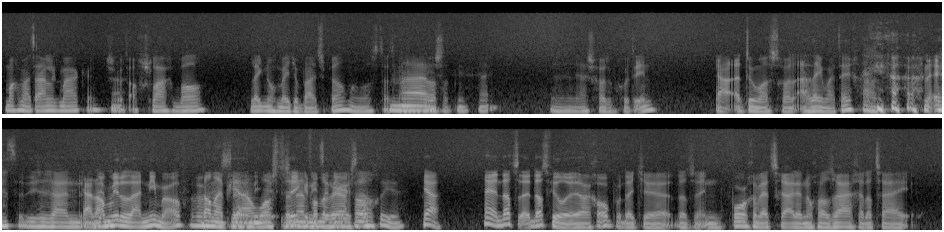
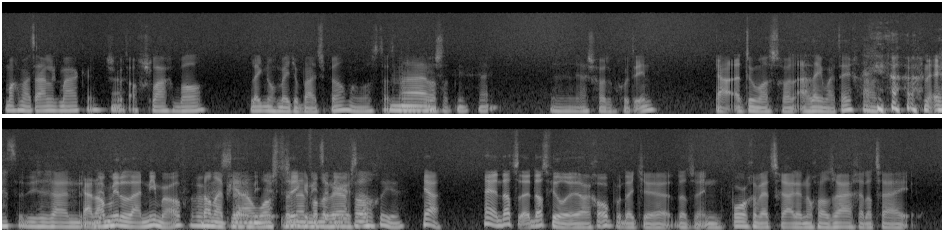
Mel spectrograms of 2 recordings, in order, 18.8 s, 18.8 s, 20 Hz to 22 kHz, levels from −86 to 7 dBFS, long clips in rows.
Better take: neither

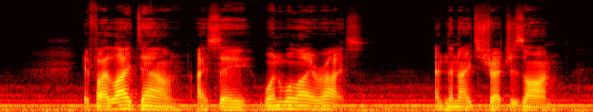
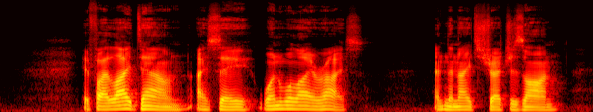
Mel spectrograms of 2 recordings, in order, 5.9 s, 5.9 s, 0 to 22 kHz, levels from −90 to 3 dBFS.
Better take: second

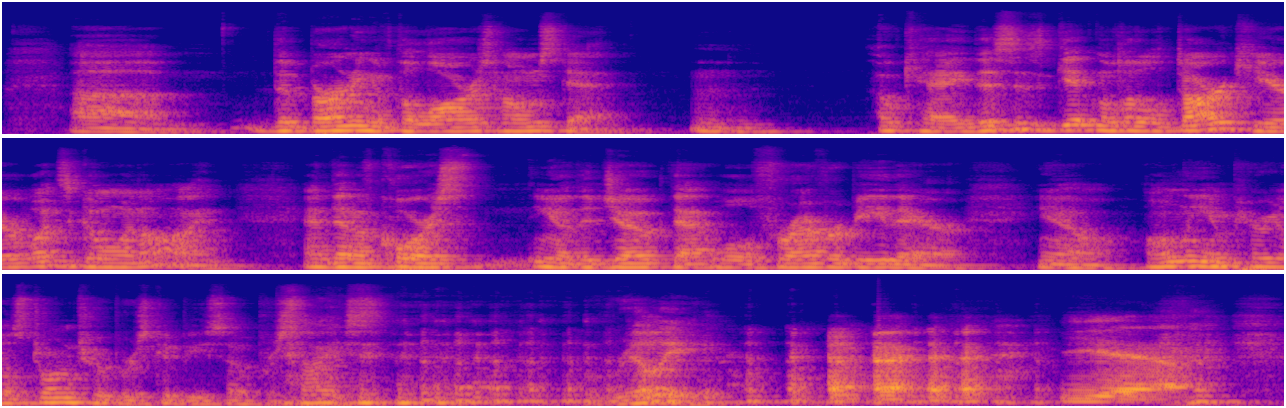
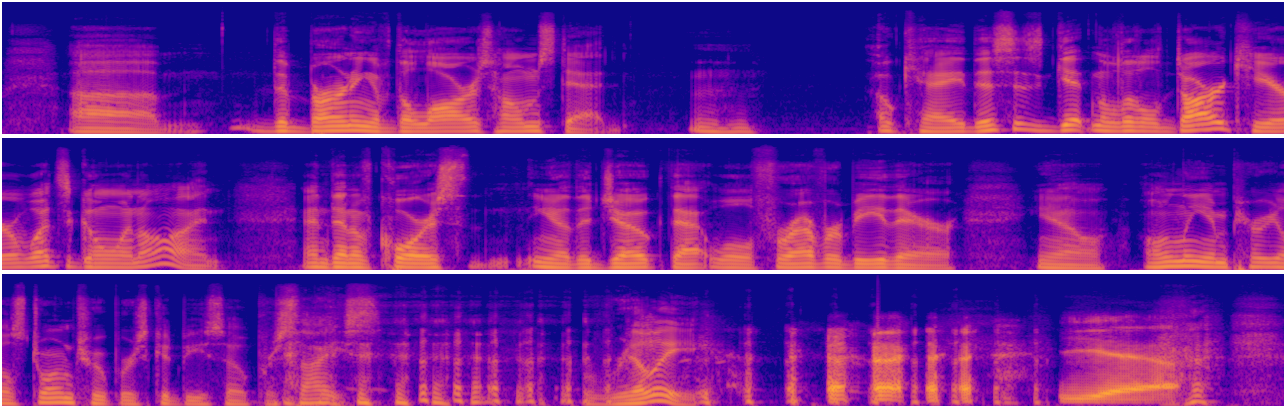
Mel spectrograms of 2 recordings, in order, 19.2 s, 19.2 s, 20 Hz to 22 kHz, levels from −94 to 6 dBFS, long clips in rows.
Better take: second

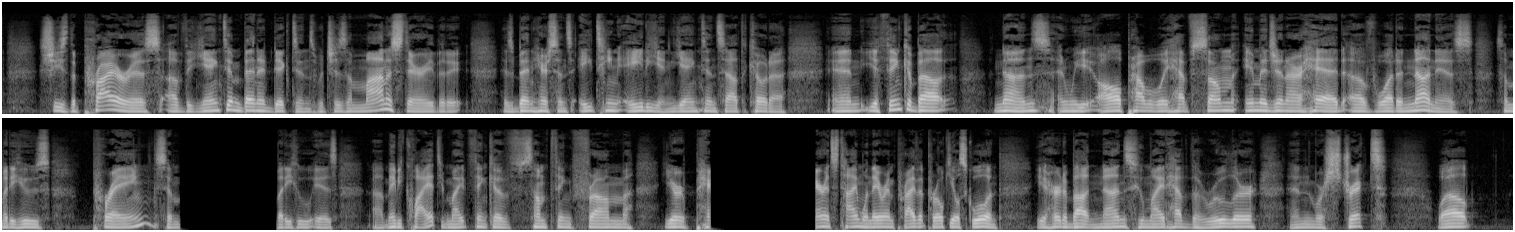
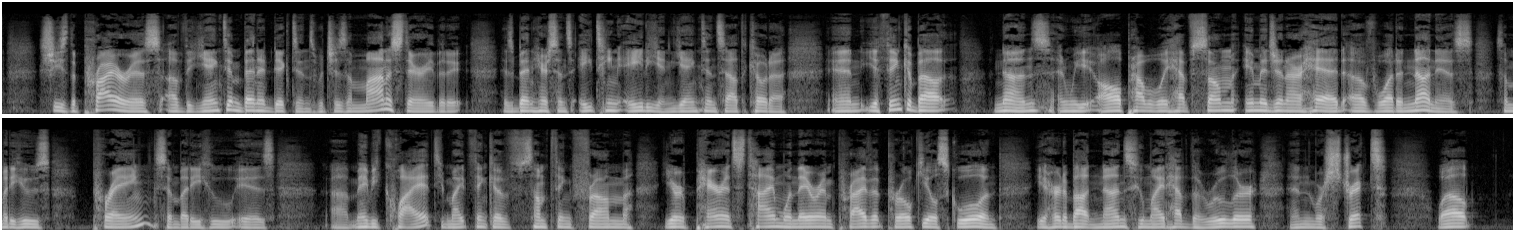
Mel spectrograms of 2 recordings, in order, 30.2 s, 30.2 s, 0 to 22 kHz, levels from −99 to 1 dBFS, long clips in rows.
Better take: second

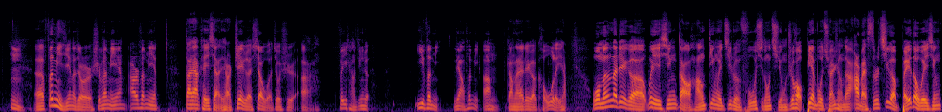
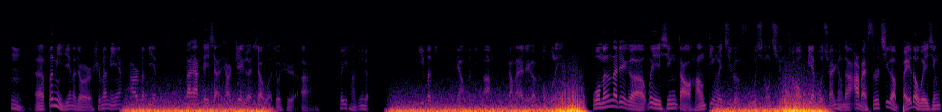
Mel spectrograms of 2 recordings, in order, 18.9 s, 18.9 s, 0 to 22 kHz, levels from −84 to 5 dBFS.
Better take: first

